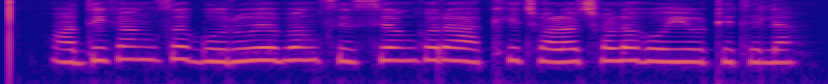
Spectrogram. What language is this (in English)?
Odia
